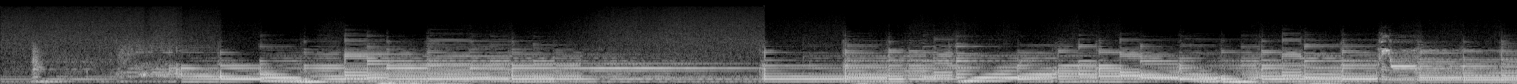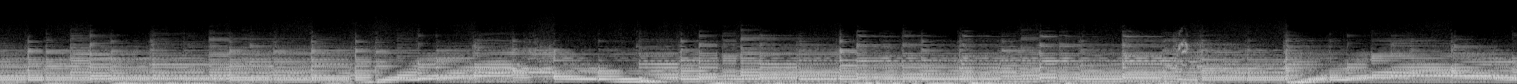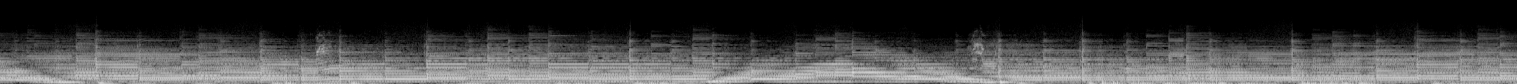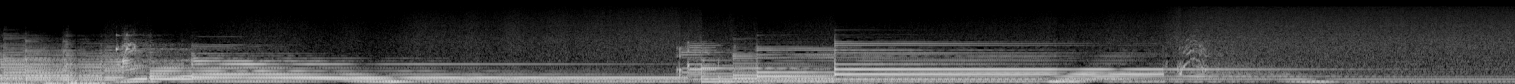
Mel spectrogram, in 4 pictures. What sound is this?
GaragePhaseShifter Guitar1
My fender telecaster going through a home-made 8-stage phase shifter. Very messy circuit, but i like the dirty noisy sound.
analog, dirty, phaser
